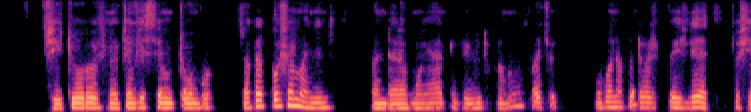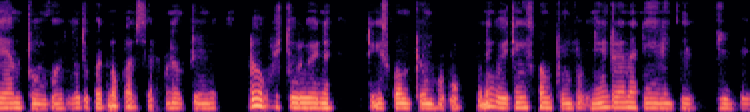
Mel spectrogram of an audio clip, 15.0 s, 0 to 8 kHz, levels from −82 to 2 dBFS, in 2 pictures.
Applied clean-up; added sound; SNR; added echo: neural mask model Resemble Enhance denoiser.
